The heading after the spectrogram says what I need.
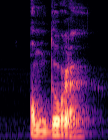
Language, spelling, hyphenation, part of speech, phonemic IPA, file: Dutch, Andorra, An‧dor‧ra, proper noun, /ˌɑnˈdɔ.raː/, Nl-Andorra.ogg
- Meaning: Andorra (a microstate in Southern Europe, between Spain and France)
